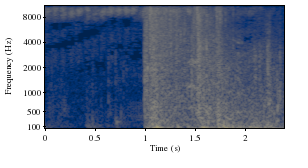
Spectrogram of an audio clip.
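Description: A pistol fires a loud shot that echoes.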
